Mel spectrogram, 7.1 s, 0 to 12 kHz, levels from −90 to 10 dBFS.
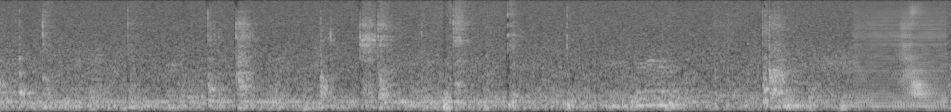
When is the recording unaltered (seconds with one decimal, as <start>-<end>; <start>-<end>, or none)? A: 0.0-6.4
